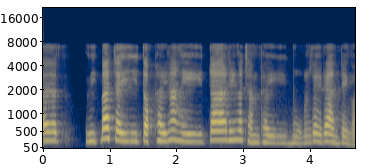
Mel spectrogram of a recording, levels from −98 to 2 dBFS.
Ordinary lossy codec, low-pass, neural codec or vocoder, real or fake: none; 7.2 kHz; autoencoder, 22.05 kHz, a latent of 192 numbers a frame, VITS, trained on one speaker; fake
